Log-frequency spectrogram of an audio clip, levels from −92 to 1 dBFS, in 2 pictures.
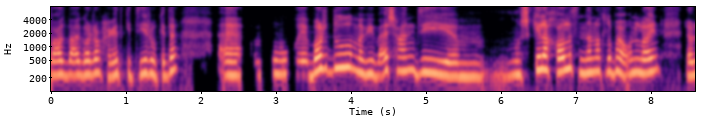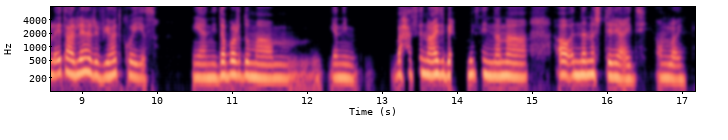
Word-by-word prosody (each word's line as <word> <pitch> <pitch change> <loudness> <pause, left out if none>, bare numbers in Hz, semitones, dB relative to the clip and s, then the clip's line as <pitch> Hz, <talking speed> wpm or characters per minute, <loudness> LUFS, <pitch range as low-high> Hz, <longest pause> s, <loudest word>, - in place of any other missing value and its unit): وباقعد 235 0 +2
بقى 235 -1 +1
أجرّب 240 +3 +1
حاجات 225 +3 -2
كتير 240 +3 -3
وكده، 235 +7 0 0.5
آآ 230 0 0 0.4
وبرضه 265 +8 +2
ما 285 -5 0
بيبقاش 245 +5 0
عندي 270 -4 0 0.9
مشكلة 305 +7 +4
خالص 285 +1 +3
إن 260 0 0
أنا 275 +1 +1
أطلبها 280 -1 0
أونلاين 265 +5 +1 0.4
لو 225 - +2
لقيت 245 +4 +1
عليها 260 +2 +4
ريفيوهات 230 +1 0
كويسة، 220 -4 -5 0.4
يعني 205 0 -2
ده 230 - +3
برضه 230 0 +2
ما 200 -2 0 0.7
يعني 205 -1 -4 0.4
باحس 235 +2 -5
إنه 245 -3 +3
عادي 235 0 +4
بيحسسني 235 +1 -2
إن 225 0 +1
أنا 220 -1 +1 0.4
آه، 230 -2 +3
إن 230 +1 +3
أنا 235 +1 +3
أشتري 220 -1 0
عادي 190 -1 -4 0.2
أونلاين. 195 -3 -4
235 Hz, 135 wpm, -19 LUFS, 220-260 Hz, 0.9 s, مشكلة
